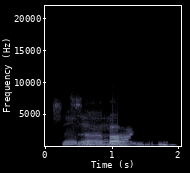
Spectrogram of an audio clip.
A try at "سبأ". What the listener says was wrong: عين يا همزة. سبأ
